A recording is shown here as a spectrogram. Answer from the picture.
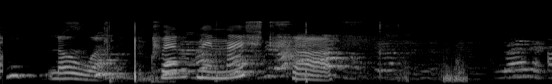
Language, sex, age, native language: Icelandic, female, 8, Icelandic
